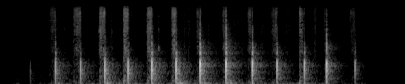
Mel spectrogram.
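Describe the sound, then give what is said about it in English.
A knife chops food on a cutting board while someone cooks. One faint tap is followed by a regular run of about a dozen crisp, evenly spaced chops, fairly loud against silence. “I can't cut this well.”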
